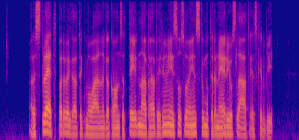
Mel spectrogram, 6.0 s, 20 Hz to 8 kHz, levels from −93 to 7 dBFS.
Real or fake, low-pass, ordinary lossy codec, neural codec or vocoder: fake; none; none; codec, 16 kHz, 0.8 kbps, ZipCodec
